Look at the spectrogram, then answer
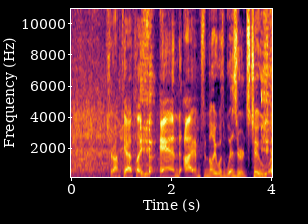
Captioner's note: laughter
